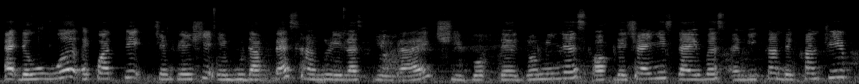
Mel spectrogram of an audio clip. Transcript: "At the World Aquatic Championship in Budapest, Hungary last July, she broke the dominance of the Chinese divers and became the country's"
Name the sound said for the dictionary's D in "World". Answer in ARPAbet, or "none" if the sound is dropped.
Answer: none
